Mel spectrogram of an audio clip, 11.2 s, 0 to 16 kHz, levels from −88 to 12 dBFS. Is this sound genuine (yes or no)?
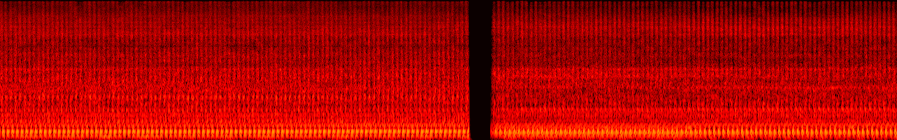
no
